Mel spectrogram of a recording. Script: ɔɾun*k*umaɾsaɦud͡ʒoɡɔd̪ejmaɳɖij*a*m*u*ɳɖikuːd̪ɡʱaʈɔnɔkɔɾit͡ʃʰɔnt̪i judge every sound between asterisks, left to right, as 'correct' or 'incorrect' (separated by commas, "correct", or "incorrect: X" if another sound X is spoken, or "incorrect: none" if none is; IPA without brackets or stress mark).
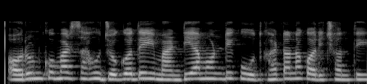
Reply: correct, correct, incorrect: ɔ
